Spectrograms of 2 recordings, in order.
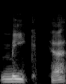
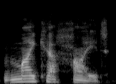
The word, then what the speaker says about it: Micah Hyde: that one for Watford is pronounced Micah Hyde. It's not Mika, it's Micah Hyde.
